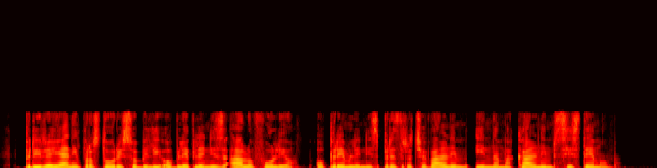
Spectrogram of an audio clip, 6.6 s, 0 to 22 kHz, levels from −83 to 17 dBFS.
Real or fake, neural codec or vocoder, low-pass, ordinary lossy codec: real; none; 7.2 kHz; none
